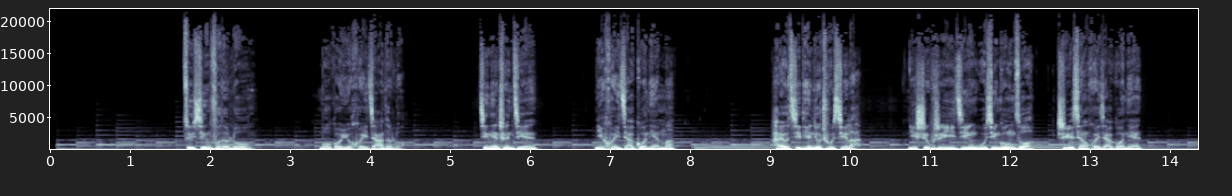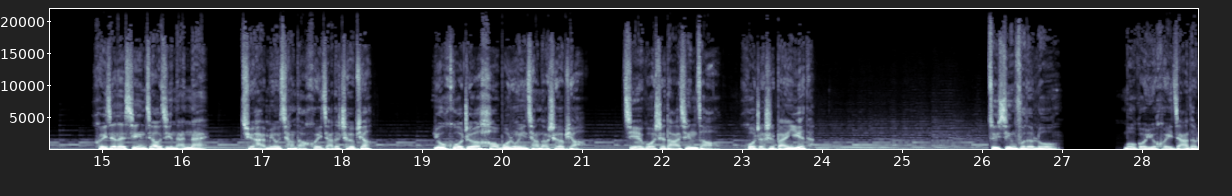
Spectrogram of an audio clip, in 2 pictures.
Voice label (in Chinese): 男 亲切旁白 回家过年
